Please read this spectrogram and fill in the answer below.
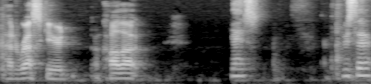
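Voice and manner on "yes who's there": gentle, soft, high-pitched woman's voice. Narrating a game, voicing the rescued woman answering a knock, soft woman's voice. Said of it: "you hear the soft voice of the the woman".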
